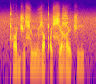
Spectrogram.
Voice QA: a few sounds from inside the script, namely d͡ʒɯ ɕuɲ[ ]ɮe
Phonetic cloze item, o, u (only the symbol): u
